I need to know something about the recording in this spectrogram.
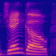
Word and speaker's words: Django: so what's your name Django he's he asked him to spell it and then he says the D is silent and that's when Luigi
